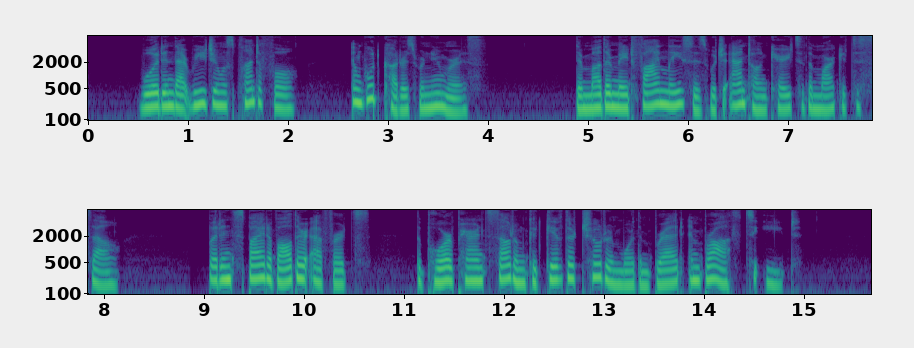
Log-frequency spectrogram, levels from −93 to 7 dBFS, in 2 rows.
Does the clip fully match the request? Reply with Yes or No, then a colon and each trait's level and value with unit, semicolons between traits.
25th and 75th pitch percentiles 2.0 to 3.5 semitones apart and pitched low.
No: average, 3.1 semitones; high, 190 Hz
